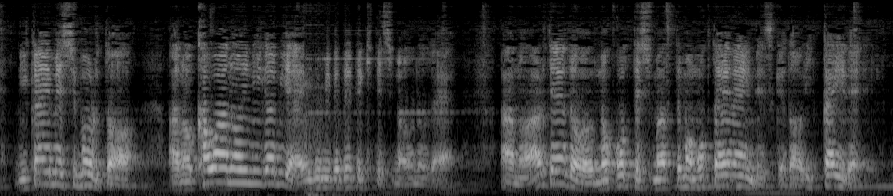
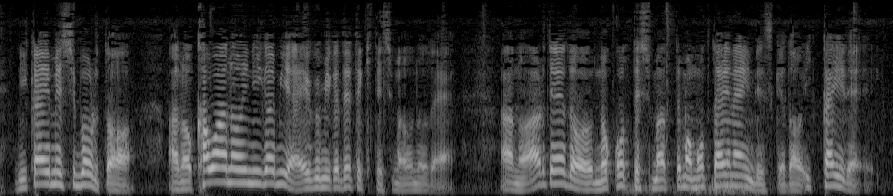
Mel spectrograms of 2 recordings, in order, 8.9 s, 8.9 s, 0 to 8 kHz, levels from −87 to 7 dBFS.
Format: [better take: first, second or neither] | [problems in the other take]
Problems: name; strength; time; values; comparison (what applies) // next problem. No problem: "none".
second | noise reduction (neural separator model SepFormer DNS4)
